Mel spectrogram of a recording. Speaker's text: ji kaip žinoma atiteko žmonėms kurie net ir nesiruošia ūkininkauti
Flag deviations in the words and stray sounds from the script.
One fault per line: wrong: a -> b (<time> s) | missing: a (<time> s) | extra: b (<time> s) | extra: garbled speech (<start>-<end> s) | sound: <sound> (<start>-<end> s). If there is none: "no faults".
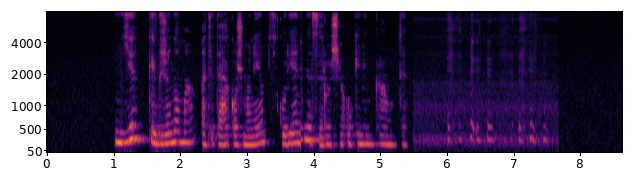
missing: net (3.7 s)
sound: laugh (6.0-7.5 s)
